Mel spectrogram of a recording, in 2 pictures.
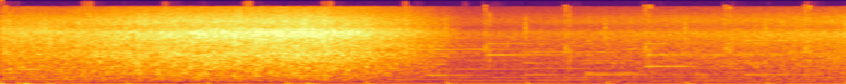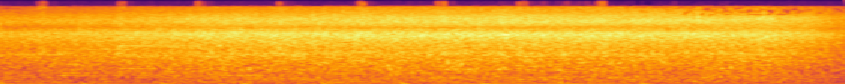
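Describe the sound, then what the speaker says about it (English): The Dunseverick waterfall pours down toward the sea, giving a dense, steady rushing roar that sounds loud and close, slightly heavier for the first few seconds and then continuing evenly with no voices. "the waterfall comes right down through and out to the sea"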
